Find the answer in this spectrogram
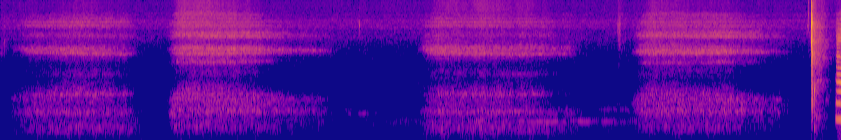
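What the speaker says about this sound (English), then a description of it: "Breathing through your nose." Slow nasal breathing during a seated yoga twist, alternating soft inhales and exhales in long, even swells separated by short pauses, quiet and close.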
